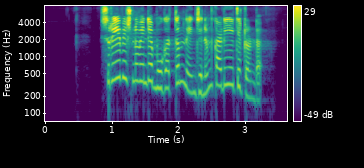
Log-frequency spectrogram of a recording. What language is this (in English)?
Malayalam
